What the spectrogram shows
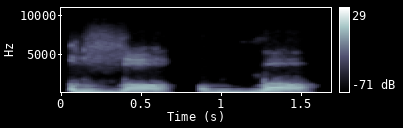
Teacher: dia punya aliran suara tapi tidak punya aliran nafas ya jadi tertahan untuk aliran nafasnya enggak ada ngalir nafas ketika kita mengucapkan huruf do do ini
